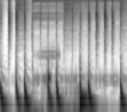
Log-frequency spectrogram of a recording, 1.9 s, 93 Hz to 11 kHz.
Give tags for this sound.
drumloop electro 125-bpm

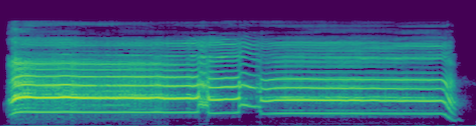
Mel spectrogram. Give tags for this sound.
yell scared vocal

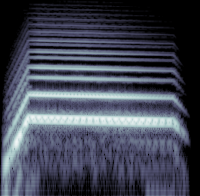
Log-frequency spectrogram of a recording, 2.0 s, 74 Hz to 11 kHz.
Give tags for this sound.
engine Free Sound-Effect creature Film 8bit Video-Game Synth beast animal FX Movie howl

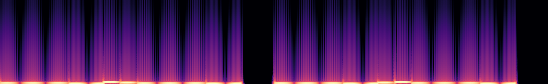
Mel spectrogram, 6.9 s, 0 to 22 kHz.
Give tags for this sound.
140 2step 320 bass dubstep future-garage wobble

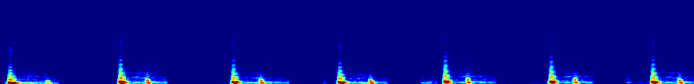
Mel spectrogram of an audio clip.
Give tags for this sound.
scary dark gamedev sfx beats realistic horror heart

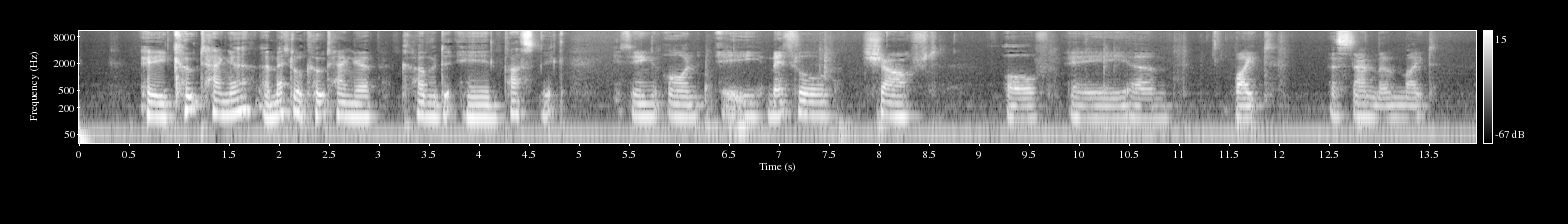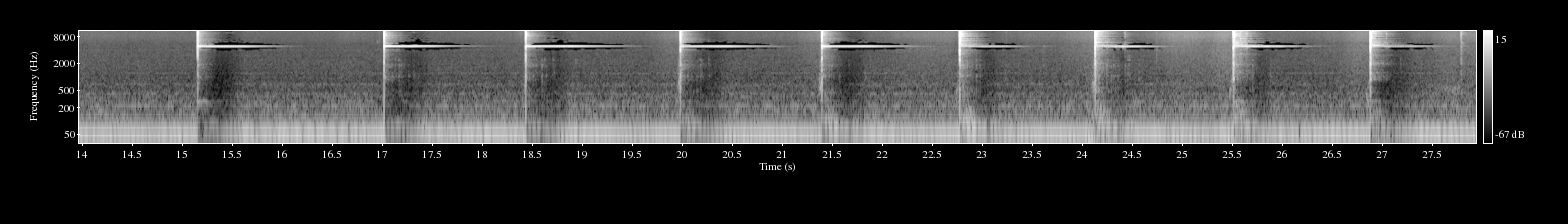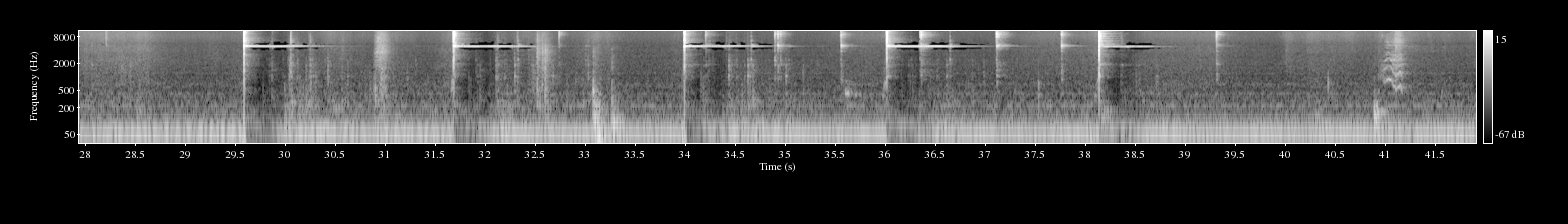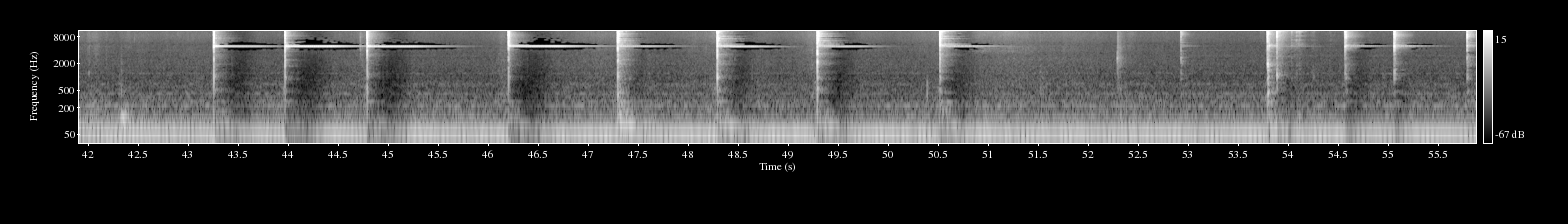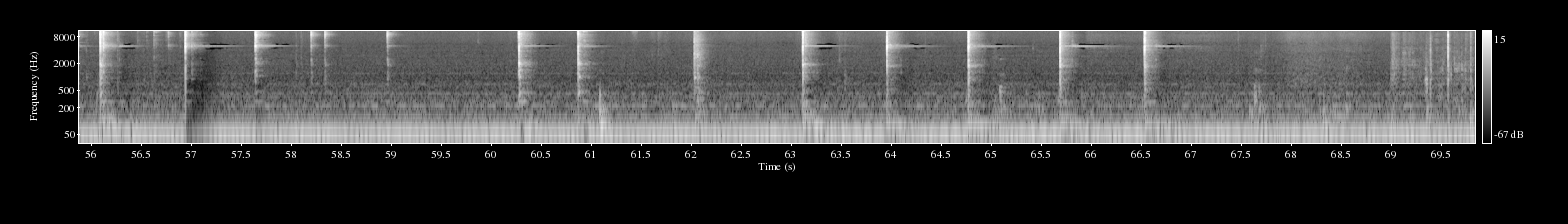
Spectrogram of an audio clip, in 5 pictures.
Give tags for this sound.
clang metal ping

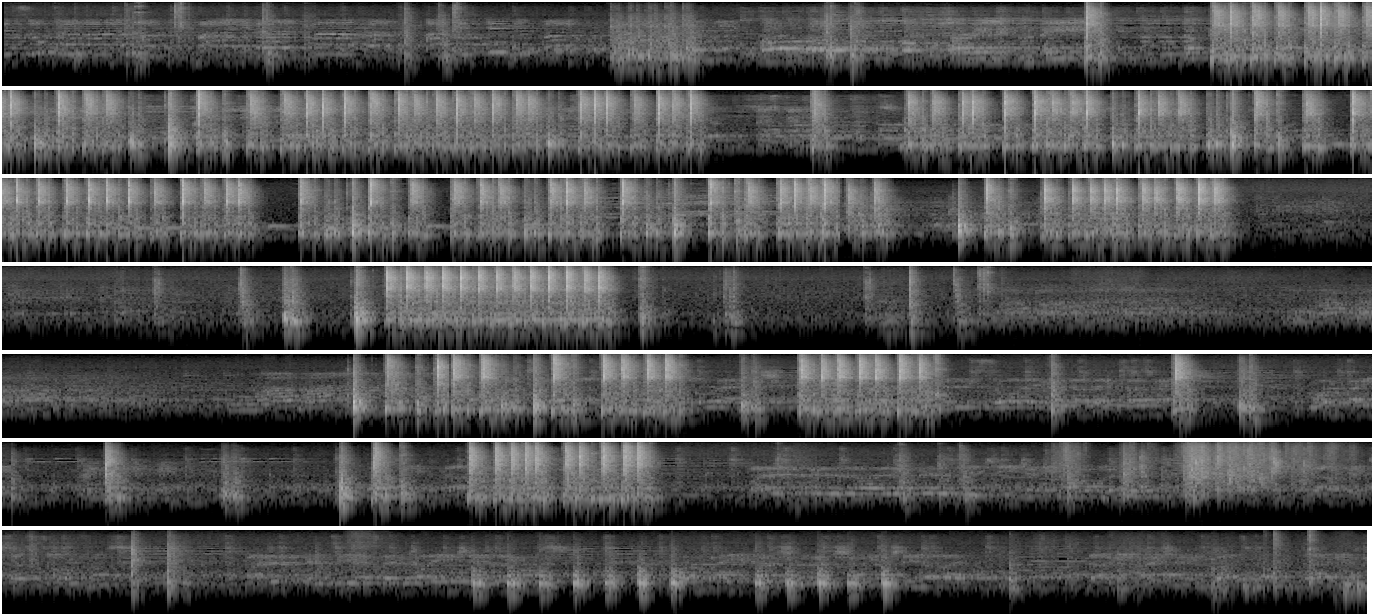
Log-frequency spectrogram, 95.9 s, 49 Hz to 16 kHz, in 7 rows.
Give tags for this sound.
1956 Olympia Schreibmaschine Tippen type typewriter typing writer

